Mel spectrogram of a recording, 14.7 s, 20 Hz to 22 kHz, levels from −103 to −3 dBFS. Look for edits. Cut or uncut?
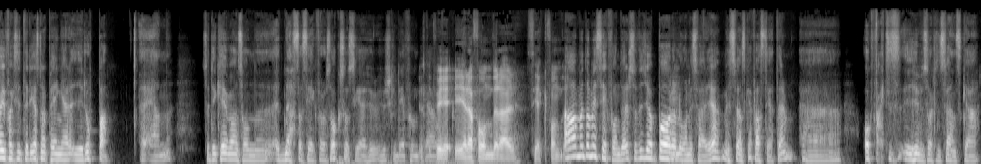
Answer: uncut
